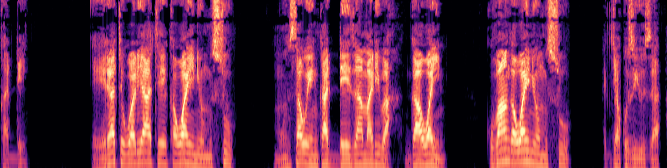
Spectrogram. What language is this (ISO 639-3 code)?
lug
